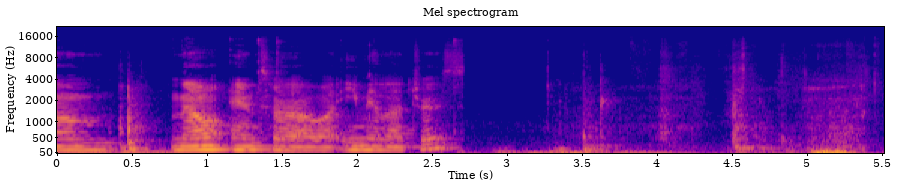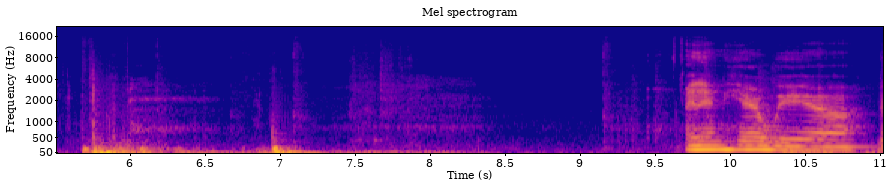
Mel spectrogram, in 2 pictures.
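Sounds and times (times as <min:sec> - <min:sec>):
low room rumble: 0:02.7 - 0:11.0.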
